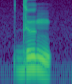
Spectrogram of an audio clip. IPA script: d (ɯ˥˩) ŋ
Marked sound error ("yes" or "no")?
no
